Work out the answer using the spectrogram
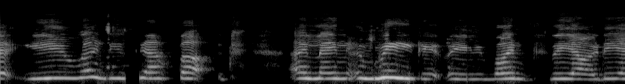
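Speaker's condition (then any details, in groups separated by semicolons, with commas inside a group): Cerebral palsy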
